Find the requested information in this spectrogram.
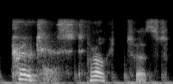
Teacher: as a noun, the accent falls on the first syllable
